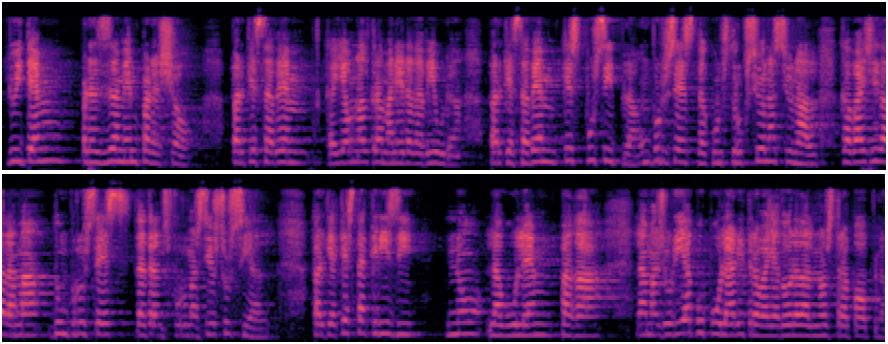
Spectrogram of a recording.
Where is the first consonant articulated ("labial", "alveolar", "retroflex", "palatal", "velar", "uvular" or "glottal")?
palatal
